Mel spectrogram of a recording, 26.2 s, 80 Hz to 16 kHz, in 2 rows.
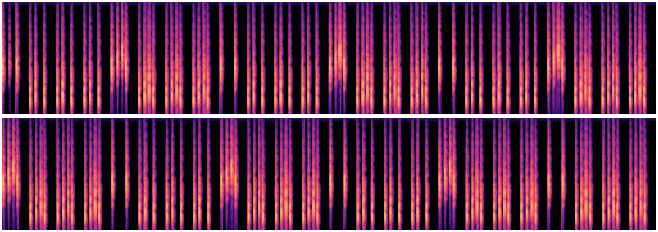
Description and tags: Random Beat Loop 110 BPM
I created these Drum Beat/loops using Audacity.
dub, beat, step, techno, loop, jazz, hip, hydrogen, bpm, Drum, house, trap, club, music, rock, hop, rhythm, rap, edm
